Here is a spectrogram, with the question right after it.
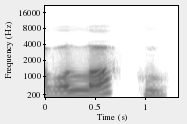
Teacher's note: यहाँ पर लफ्ज़ अल्लाह को मोटा पढ़ेंगे, क्यों? क्योंकि लफ्ज़ अल्लाह से पहले वाव के ऊपर ज़बर आ रही है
